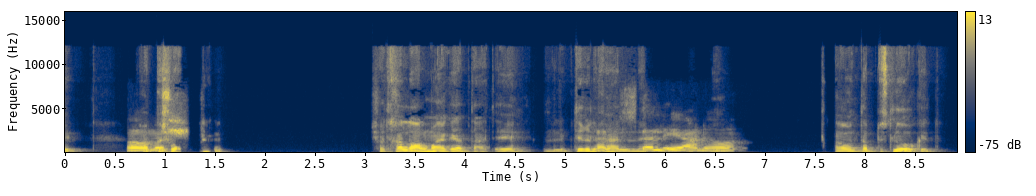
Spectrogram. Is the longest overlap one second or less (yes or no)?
yes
